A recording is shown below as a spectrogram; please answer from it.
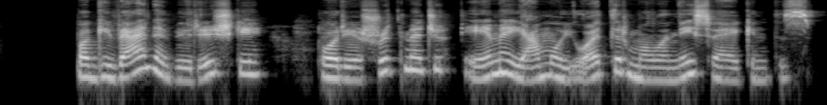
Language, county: Lithuanian, Vilnius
